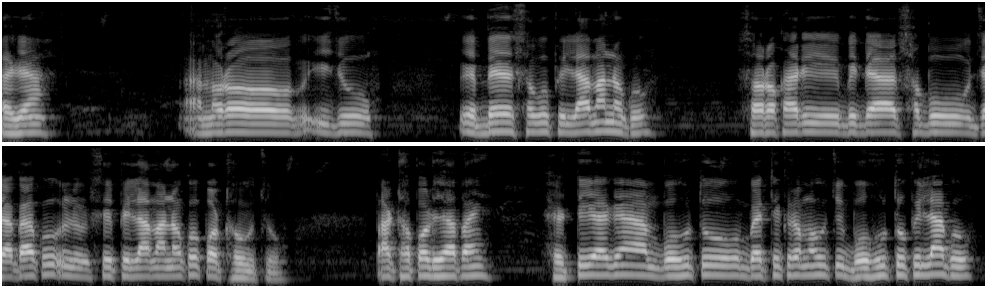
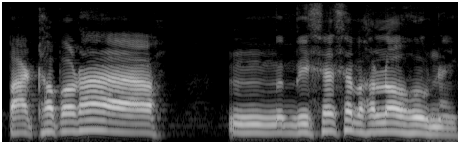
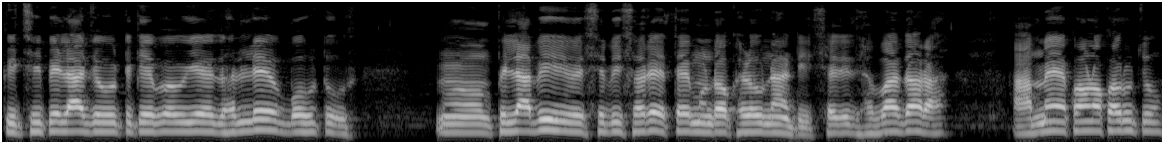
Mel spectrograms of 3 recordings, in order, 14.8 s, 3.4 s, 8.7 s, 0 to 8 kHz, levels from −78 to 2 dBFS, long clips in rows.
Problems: background sounds at intervals, background conversations at intervals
